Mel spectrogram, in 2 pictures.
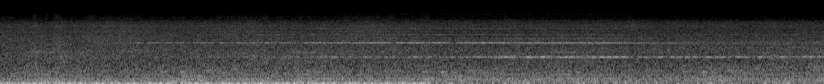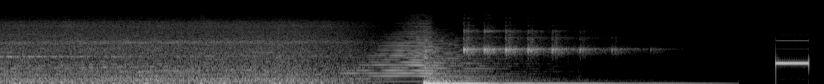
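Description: A new MRT train on the Putrajaya line in the Klang Valley, heard from inside as a steady loud running rumble that fades as it slows, followed by a rising tone sweep, a chime and a short electronic beep.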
